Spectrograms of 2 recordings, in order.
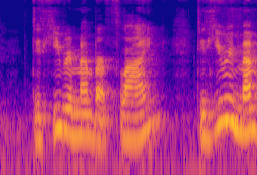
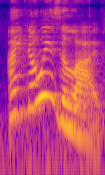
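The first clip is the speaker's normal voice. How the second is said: lightly voiced impatient girl, higher; a touch of a cross young girl; Flora; 10 semitones higher, 5 dB louder than usual. A narrator's reading. Girl insisting to the doctor, lightly voiced and impatient.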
